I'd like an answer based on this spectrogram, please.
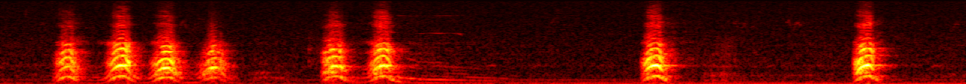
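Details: Outdoor recording of three Alsatian guard dogs: four rapid barks in a row, a pair of barks, a short whine, then two lone barks spaced over a second apart.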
